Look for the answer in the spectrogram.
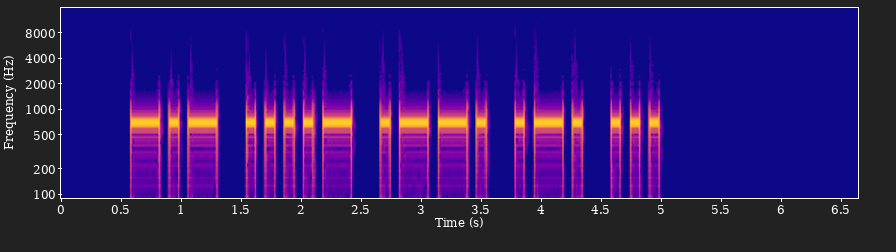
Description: Morse code, heard as a keyed tone, about 15 wpm, 700 Hz. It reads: K4PRS
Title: USA Call Signs - 5 Characters - Repeated 3x - 15wpm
